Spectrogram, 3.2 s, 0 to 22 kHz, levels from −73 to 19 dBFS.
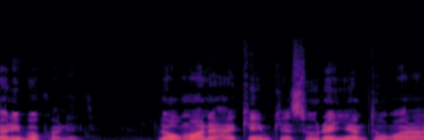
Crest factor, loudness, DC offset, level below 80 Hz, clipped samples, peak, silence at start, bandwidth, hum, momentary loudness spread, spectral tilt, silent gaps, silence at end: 20 dB; -25 LUFS; under 0.1%; -60 dBFS; under 0.1%; -6 dBFS; 0 s; 15 kHz; none; 12 LU; -4.5 dB/octave; none; 0 s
